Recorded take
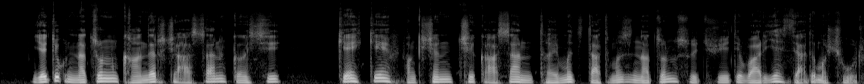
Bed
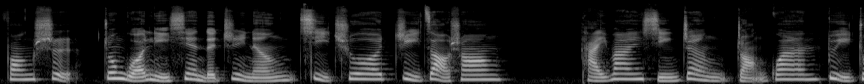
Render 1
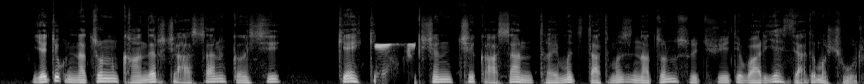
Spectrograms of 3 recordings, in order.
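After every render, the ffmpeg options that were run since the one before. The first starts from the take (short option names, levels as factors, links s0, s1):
-filter_complex "[0:a]asettb=1/sr,asplit=3[s0][s1][s2];[s0]atrim=end=3.754[s3];[s1]atrim=start=3.75:end=4.15,asetpts=PTS-STARTPTS,afade=t=in:d=0.004:c=qsin,afade=t=out:st=0.396:d=0.004:c=qsin,lowpass=f=2200:t=q:w=0.5098,lowpass=f=2200:t=q:w=0.6013,lowpass=f=2200:t=q:w=0.9,lowpass=f=2200:t=q:w=2.563,afreqshift=-2600[s4];[s2]atrim=start=4.146[s5];[s3][s4]acrossfade=d=0.004:c1=hsin:c2=qsin[s6];[s6][s5]acrossfade=d=0.004:c1=qsin:c2=hsin"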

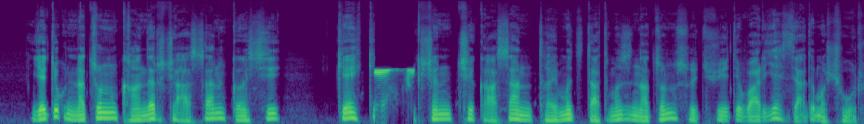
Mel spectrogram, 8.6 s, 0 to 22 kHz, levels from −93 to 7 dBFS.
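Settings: -filter_complex "[0:a]asettb=1/sr,asplit=3[s0][s1][s2];[s0]atrim=end=7.244[s3];[s1]atrim=start=7.24:end=8.23,asetpts=PTS-STARTPTS,afade=t=in:d=0.004:c=qsin,afade=t=out:st=0.986:d=0.004:c=qsin,highpass=f=140:p=1[s4];[s2]atrim=start=8.226[s5];[s3][s4]acrossfade=d=0.004:c1=hsin:c2=qsin[s6];[s6][s5]acrossfade=d=0.004:c1=qsin:c2=hsin"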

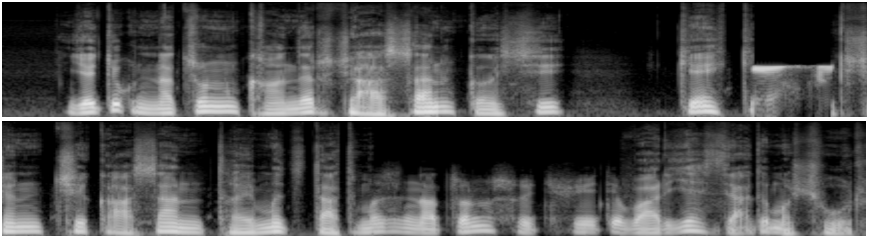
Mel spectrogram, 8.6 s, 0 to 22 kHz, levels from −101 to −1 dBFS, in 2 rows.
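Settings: -filter_complex "[0:a]asettb=1/sr,asplit=3[s0][s1][s2];[s0]atrim=end=1.744[s3];[s1]atrim=start=1.74:end=2.18,asetpts=PTS-STARTPTS,afade=t=in:d=0.004:c=qsin,afade=t=out:st=0.436:d=0.004:c=qsin,acontrast=87[s4];[s2]atrim=start=2.176[s5];[s3][s4]acrossfade=d=0.004:c1=hsin:c2=qsin[s6];[s6][s5]acrossfade=d=0.004:c1=qsin:c2=hsin,asplit=3[s7][s8][s9];[s7]afade=t=out:st=6.16:d=0.02[s10];[s8]highpass=130,equalizer=f=210:t=q:w=4:g=-6,equalizer=f=510:t=q:w=4:g=10,equalizer=f=1100:t=q:w=4:g=7,equalizer=f=1800:t=q:w=4:g=-8,lowpass=f=2400:w=0.5412,lowpass=f=2400:w=1.3066,afade=t=in:st=6.16:d=0.02,afade=t=out:st=7.41:d=0.02[s11];[s9]afade=t=in:st=7.41:d=0.02[s12];[s10][s11][s12]amix=inputs=3:normalize=0"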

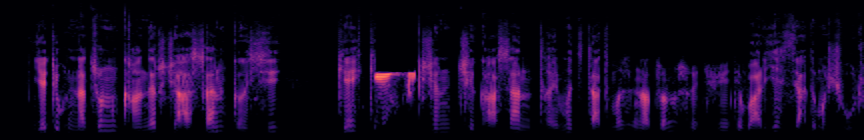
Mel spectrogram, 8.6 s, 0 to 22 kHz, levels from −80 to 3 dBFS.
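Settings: -filter_complex "[0:a]acrossover=split=3300[s0][s1];[s1]acompressor=threshold=0.00891:ratio=4:attack=1:release=60[s2];[s0][s2]amix=inputs=2:normalize=0,highpass=f=1200:w=0.5412,highpass=f=1200:w=1.3066"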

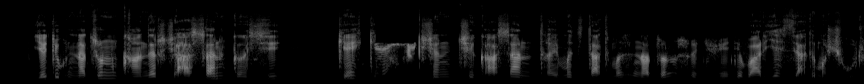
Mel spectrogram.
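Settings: -af "afftfilt=real='re*lt(hypot(re,im),0.2)':imag='im*lt(hypot(re,im),0.2)':win_size=1024:overlap=0.75"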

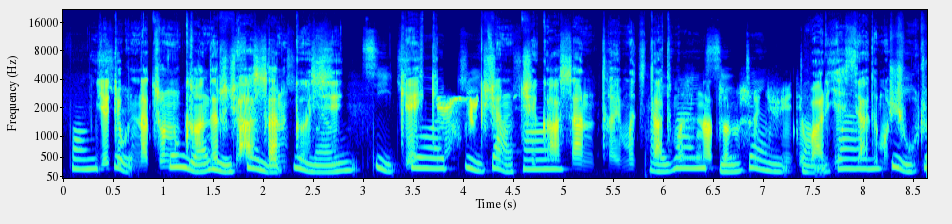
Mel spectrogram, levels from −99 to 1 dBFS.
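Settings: -filter_complex "[1:a]volume=0.0473[s0];[0:a][s0]amix=inputs=2:normalize=0"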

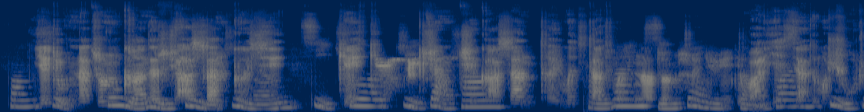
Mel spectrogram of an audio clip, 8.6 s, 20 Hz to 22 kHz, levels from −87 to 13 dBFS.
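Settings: -filter_complex "[0:a]asplit=2[s0][s1];[s1]adelay=36,volume=0.631[s2];[s0][s2]amix=inputs=2:normalize=0,aecho=1:1:24|44:0.335|0.178"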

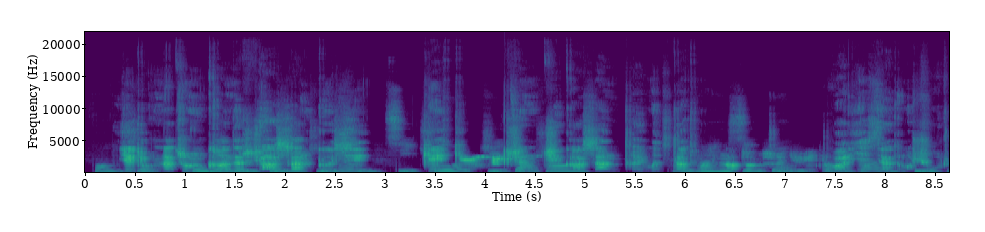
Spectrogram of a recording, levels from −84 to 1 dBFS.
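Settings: -af anull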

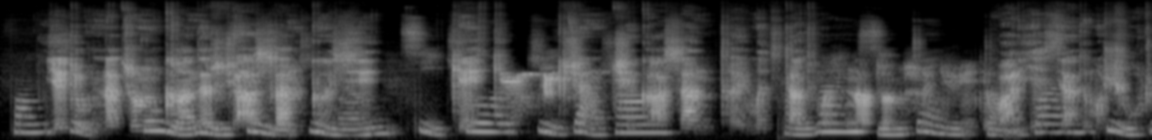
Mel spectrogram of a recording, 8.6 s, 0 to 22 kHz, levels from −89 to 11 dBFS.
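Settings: -af "volume=3.76"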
